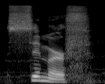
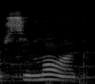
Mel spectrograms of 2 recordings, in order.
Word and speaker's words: Simurgh: Simurgh. S-I-M-U-R-G-H? Simurgh. – Simurgh or Simorgh.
